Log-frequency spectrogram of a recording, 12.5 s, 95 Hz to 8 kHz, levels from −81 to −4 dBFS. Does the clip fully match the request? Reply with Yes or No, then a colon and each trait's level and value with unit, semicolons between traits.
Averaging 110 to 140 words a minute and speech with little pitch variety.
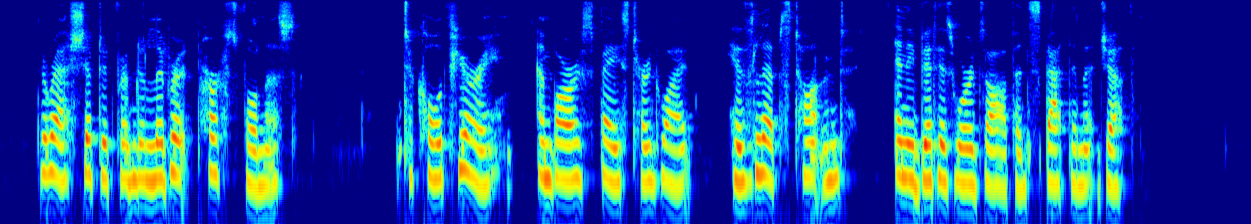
Yes: slow, 135 wpm; narrow, 2.1 semitones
